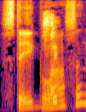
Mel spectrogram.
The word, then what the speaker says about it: Stieg Larsson: Is it Stieg Larsson? Stieg Larsson? Is that how you pronounce it?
